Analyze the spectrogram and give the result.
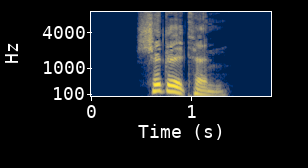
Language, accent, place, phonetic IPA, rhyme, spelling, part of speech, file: German, Germany, Berlin, [ˈʃʏtl̩tn̩], -ʏtl̩tn̩, schüttelten, verb, De-schüttelten.ogg
- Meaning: inflection of schütteln: 1. first/third-person plural preterite 2. first/third-person plural subjunctive II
